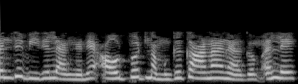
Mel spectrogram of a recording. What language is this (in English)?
Malayalam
